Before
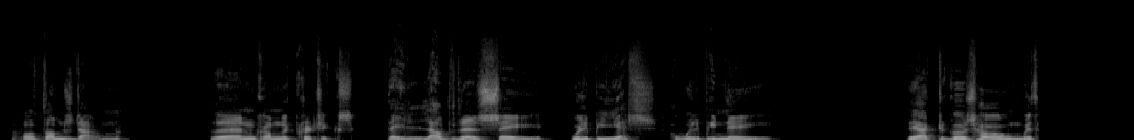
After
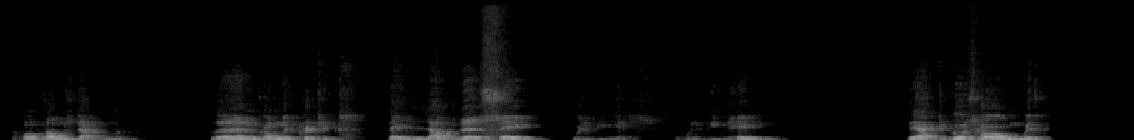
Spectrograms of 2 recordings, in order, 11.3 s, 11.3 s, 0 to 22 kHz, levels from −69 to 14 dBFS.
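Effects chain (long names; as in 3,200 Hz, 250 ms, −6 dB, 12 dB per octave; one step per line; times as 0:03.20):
running median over 9 samples
0:05.27–0:07.38: guitar amp tone stack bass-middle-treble 5-5-5
reverb whose tail is shaped and stops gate 220 ms falling, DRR −2.5 dB
level −4.5 dB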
